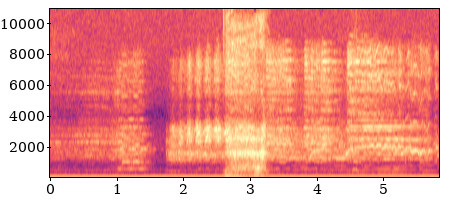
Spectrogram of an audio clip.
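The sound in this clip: A horse in an animated film scene gives a brief, loud neigh lasting about half a second. A steady low hum and soft tonal background sounds run underneath.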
